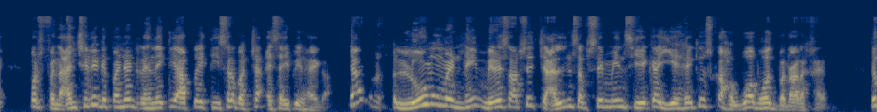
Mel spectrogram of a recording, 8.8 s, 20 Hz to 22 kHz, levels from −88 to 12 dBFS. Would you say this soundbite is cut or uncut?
cut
